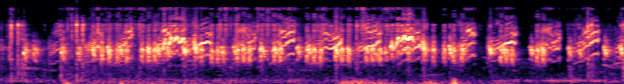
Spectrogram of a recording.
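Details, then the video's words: Yellow-vented bulbuls used as a lure call chatter busily, with dense, bubbly, overlapping notes in quick bursts and a few brief pauses. "Suara pikat trucukan ribut"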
